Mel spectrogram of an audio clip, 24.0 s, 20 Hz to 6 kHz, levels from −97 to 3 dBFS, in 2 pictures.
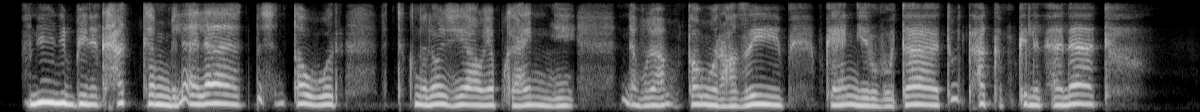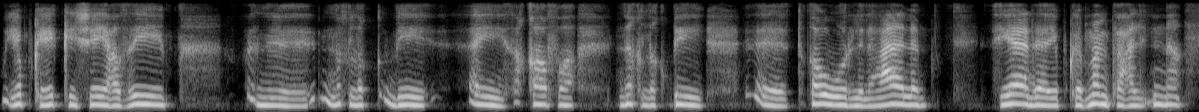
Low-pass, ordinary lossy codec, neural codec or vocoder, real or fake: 5.4 kHz; none; none; real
